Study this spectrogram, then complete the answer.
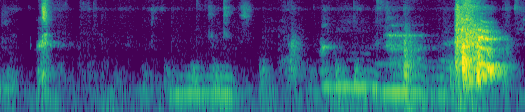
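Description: In a classroom, one sharp, loud sneeze bursts out near the end after a stretch of quiet murmuring and soft voices.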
